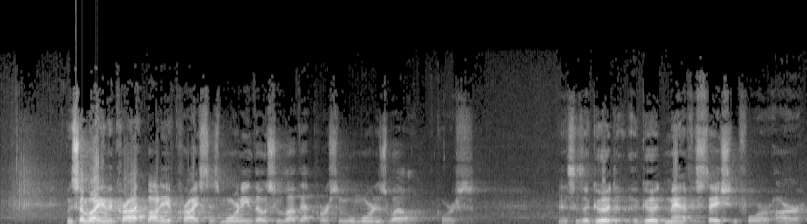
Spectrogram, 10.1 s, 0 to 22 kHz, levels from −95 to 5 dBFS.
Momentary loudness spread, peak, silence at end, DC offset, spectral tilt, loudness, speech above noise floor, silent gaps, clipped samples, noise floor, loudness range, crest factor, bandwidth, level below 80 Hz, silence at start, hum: 20 LU; 0 dBFS; 0 s; under 0.1%; -2 dB/octave; -14 LUFS; 30 dB; none; under 0.1%; -45 dBFS; 14 LU; 16 dB; 15.5 kHz; -56 dBFS; 0.1 s; none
